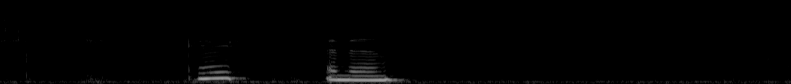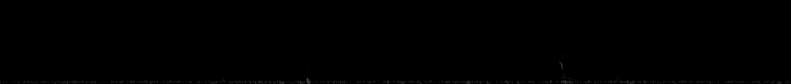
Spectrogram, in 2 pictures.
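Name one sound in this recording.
A needle and thread pull softly through cloth.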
